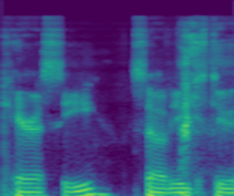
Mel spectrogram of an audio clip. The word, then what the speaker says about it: Harris III: I mean, if you pronunciate the I's, it sounds like heresy.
